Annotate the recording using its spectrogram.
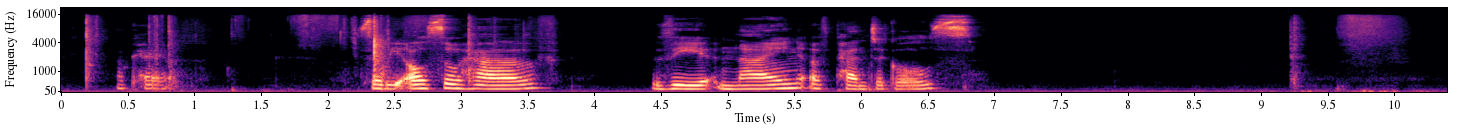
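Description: A card is set down with a soft tap on a table.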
